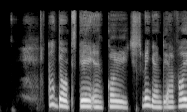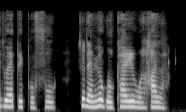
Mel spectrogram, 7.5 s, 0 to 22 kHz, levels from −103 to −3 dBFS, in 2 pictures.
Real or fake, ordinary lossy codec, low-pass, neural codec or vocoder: fake; MP3, 64 kbps; 14.4 kHz; codec, 32 kHz, 1.9 kbps, SNAC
